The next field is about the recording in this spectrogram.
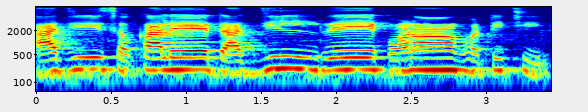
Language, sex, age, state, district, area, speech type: Odia, female, 45-60, Odisha, Balangir, urban, read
